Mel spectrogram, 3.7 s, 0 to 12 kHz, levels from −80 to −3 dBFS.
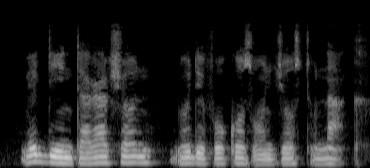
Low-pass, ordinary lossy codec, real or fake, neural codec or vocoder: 7.2 kHz; MP3, 32 kbps; real; none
